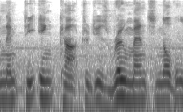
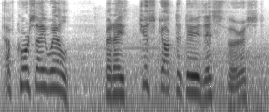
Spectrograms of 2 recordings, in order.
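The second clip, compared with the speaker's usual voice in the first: a bright, higher, airy brush-off; Bessie's breezy promise; 7 semitones higher than usual. A narrator's reading. Girl chirping to her nagging mum, breezy and high. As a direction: sound eager while dodging the job.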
